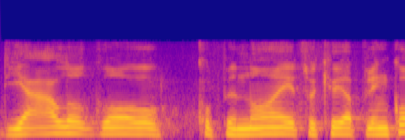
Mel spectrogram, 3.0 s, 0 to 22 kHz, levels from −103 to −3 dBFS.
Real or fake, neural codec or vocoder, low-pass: fake; codec, 16 kHz, 2 kbps, X-Codec, HuBERT features, trained on LibriSpeech; 7.2 kHz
